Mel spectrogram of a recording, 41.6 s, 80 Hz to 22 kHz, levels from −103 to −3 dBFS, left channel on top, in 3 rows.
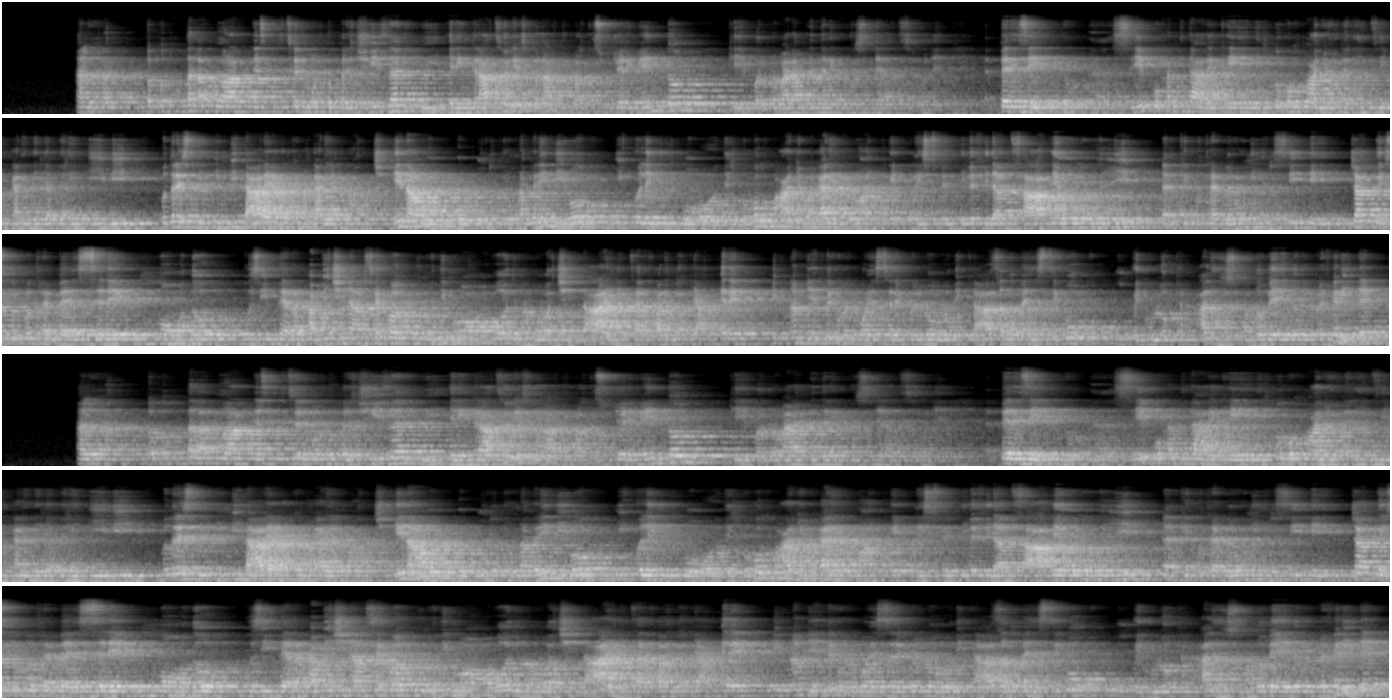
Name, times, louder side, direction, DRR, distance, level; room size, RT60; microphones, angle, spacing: voice 1, 0.7-6.9 7.3-9.4 10.0-15.1 15.5-25.2 25.5-29.9 30.2-35.2 35.5-41.5, equal, 90° left, -4 dB, 0.5 m, -27 dB
2.6 x 2.2 x 2.4 m, 2.6 s
head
